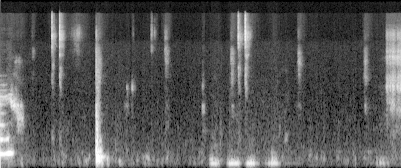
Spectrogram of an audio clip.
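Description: A few scattered clicks, one sharp and loud about a second and a half in, then four soft low knocks a little past the middle.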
